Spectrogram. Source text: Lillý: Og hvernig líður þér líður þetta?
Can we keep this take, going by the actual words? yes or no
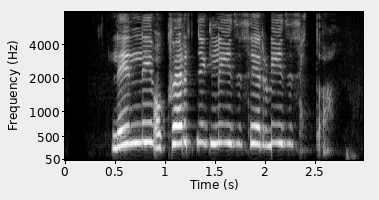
yes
